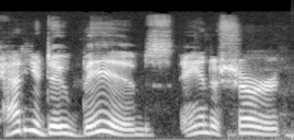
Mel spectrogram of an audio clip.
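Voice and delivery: high, slow, flustered question; flustered panic. Retold or imitated. Dad retelling being stumped by the overalls, high and flustered. Retold panic over bibs.

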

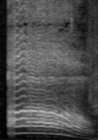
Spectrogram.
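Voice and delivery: long, loud, high cry of revelation; hammed-up drawn-out "oh"; dawning realization. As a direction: let the penny drop in a big wail. Acts out the sudden realization.

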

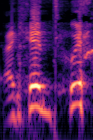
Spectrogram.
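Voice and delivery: can barely get it out for laughing. Real, not acted. Giving up on the accent, laughing hard. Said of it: "I'm laughing too".

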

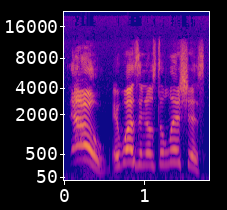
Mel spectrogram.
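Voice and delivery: high, loud emphatic denial; insistent. Retold or imitated. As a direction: insist it was delicious. Retold insistent rebuttal.

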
